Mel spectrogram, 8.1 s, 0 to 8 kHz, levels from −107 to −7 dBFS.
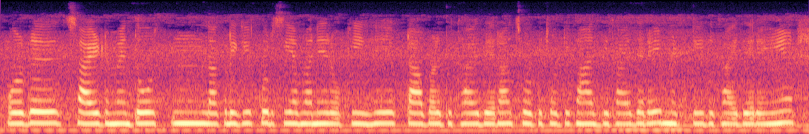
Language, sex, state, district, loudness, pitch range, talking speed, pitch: Hindi, female, Rajasthan, Nagaur, -13 LUFS, 235-245 Hz, 215 wpm, 240 Hz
